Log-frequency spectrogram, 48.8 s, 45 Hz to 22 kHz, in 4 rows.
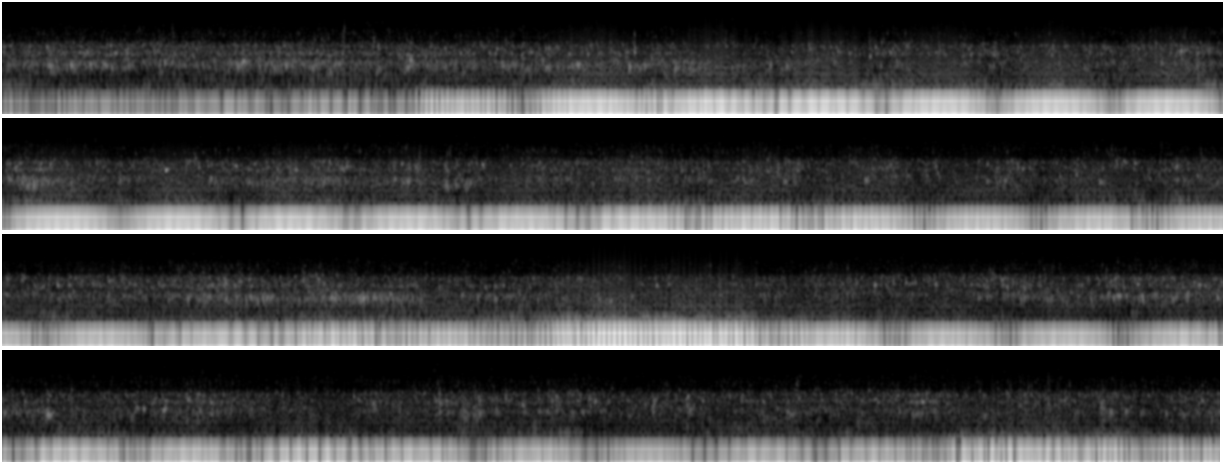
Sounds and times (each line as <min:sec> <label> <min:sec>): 0:00.0 flood 0:48.8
